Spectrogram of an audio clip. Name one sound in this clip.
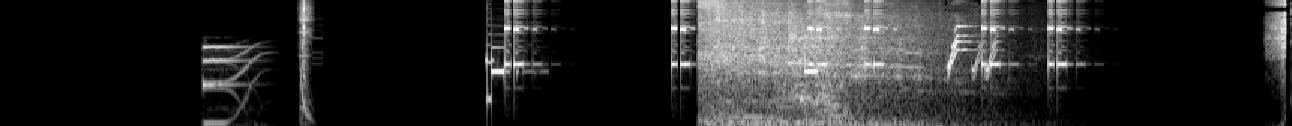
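Short electronic menu beeps chime.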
